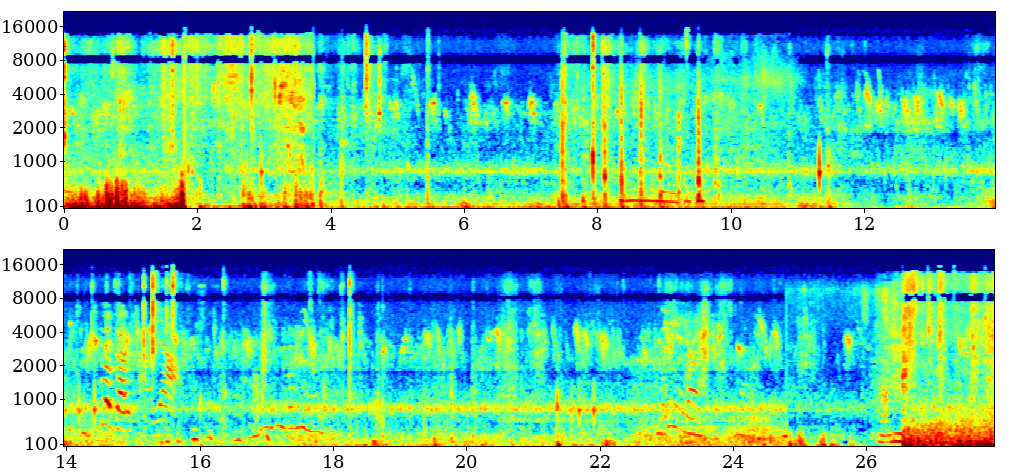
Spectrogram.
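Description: Quiet outdoor ambience: a low rumble of wind on the microphone in the first two seconds, then scattered small snaps and clicks of twigs being handled, with a faint steady tone throughout and a few brief distant voices.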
